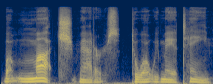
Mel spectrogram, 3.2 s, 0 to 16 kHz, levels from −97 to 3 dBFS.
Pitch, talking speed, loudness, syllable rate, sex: 105 Hz, 150 wpm, -18 LUFS, 3.5 syllables/s, male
